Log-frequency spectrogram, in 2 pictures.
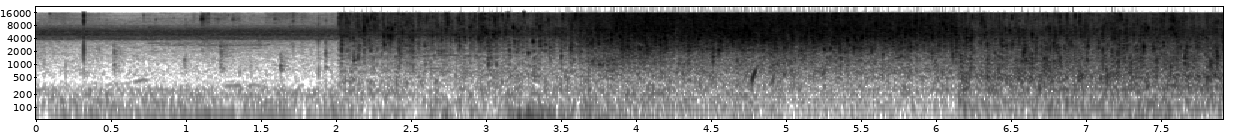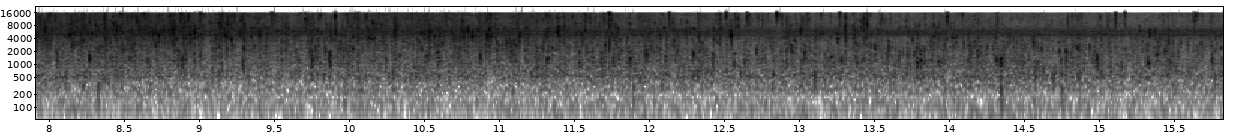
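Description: Whole country chickens deep-frying in hot sesame (gingelly) oil. A loud crackling sizzle starts about two seconds in and swells, then settles into a steady bubbling sizzle with constant small pops.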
